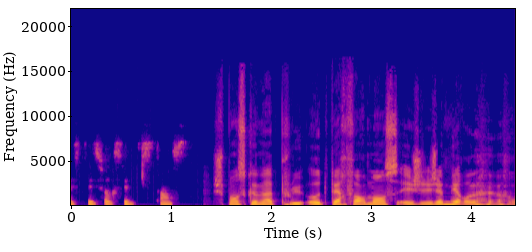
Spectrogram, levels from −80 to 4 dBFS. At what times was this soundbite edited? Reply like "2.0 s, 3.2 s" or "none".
1.3 s

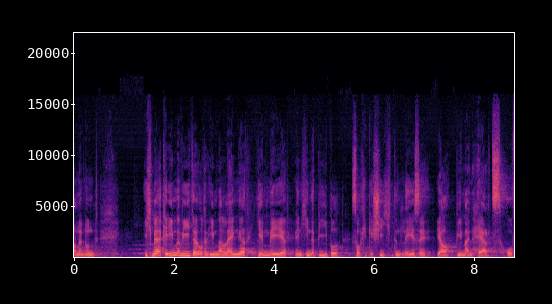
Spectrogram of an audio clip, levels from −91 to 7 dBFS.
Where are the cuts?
7.2 s

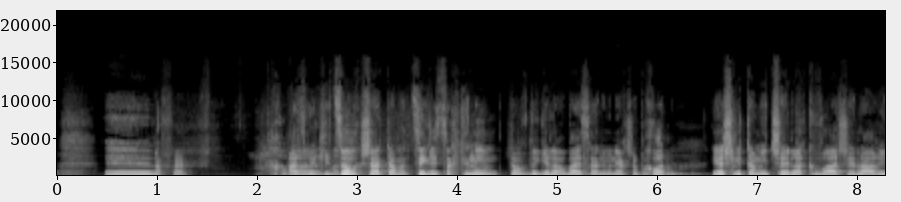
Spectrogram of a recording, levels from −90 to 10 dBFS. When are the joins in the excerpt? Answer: 1.0 s

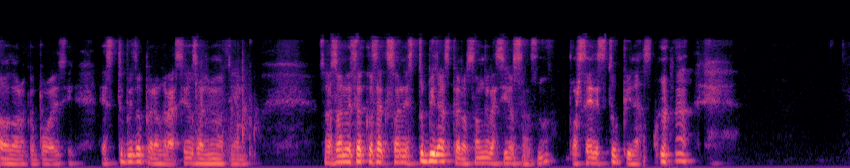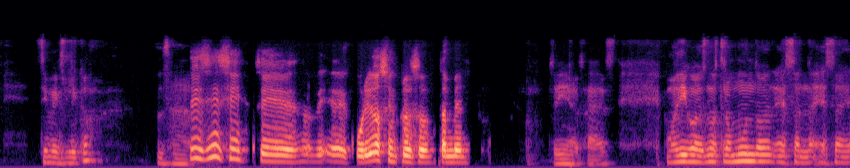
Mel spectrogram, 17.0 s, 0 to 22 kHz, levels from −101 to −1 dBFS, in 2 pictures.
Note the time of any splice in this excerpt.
none

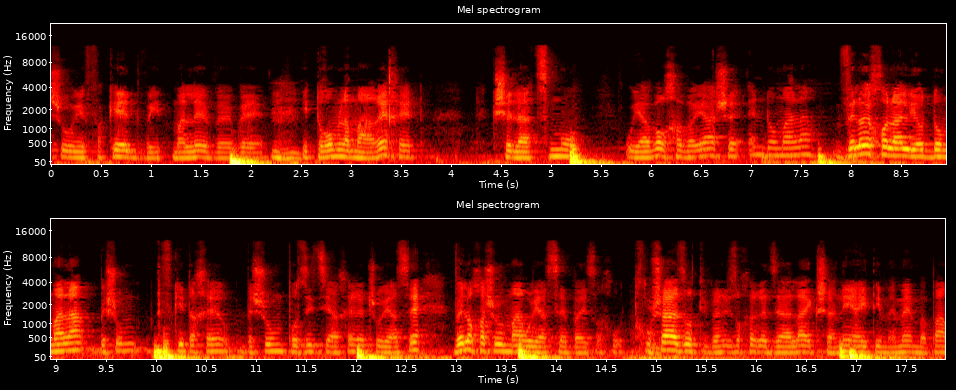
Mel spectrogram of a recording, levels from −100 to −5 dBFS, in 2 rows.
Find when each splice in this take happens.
14.7 s

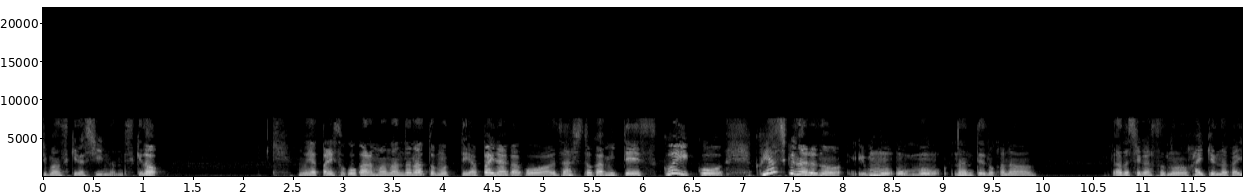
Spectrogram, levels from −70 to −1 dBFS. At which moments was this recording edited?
10.6 s

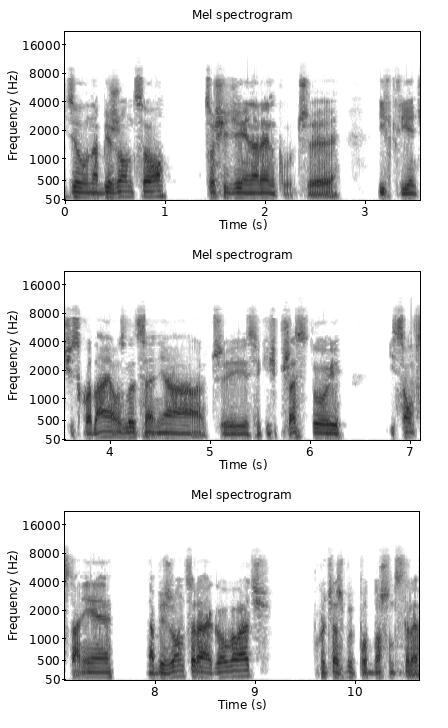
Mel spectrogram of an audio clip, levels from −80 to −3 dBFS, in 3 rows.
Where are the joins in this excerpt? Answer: none

